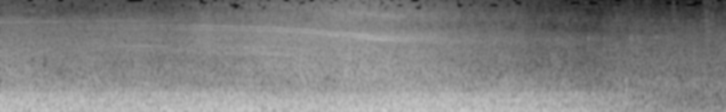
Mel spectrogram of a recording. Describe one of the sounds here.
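A jet airliner roars loudly down the runway on takeoff.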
